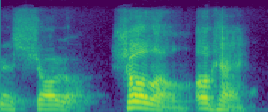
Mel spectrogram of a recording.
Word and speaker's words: Xolo: Mexico, depending on what part of Mexico you are, the letter X has different sounds.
